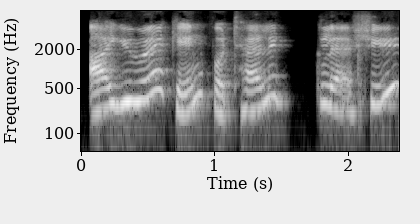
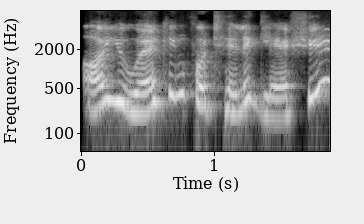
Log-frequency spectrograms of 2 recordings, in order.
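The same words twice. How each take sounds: First: Second, careful attempt at a Dutch accent; coached Dutch accent. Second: Tentative attempt at a Dutch accent; bad Dutch accent. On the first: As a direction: try the Dutch accent with deliberate care. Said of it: "Sat the th as a duh". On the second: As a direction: Dutch accent, about to crack up. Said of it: "integral to my Dutch accent".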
